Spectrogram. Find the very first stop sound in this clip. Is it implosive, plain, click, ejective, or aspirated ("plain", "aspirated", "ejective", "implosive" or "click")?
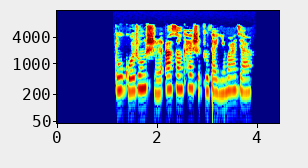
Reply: plain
